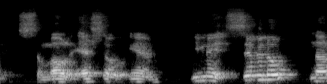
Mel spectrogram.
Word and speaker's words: Seminole: You know how to spell it? The Simeon? Not Simeon. Simone. Seminole.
